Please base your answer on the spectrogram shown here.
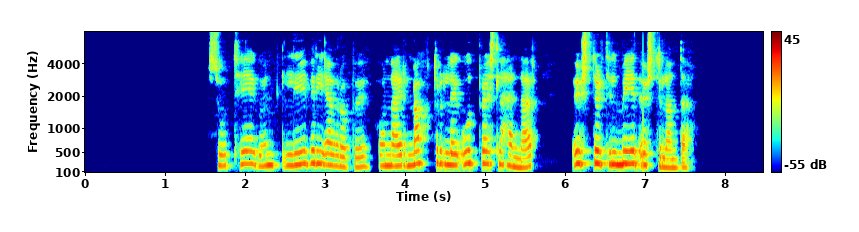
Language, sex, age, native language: Icelandic, female, 30-39, Icelandic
